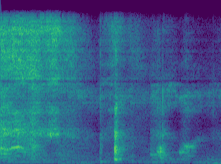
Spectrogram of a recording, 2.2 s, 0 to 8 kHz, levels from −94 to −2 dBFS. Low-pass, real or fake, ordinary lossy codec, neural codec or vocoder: 7.2 kHz; fake; none; codec, 44.1 kHz, 2.6 kbps, DAC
